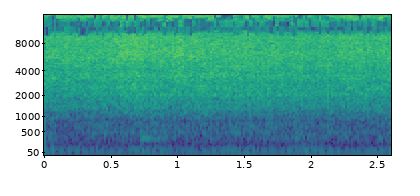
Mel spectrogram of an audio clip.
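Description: Green plantain sambal paste being stirred in a hot pan gives a steady, soft sizzle and hiss that runs evenly throughout, close and unbroken, with no voices.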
